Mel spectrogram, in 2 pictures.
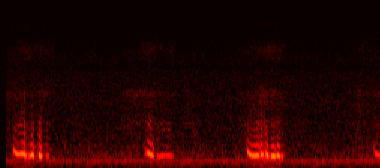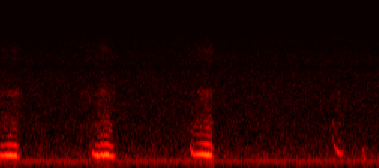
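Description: A Bengal cat snores in soft, throaty rasps that come about every one and a half seconds.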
